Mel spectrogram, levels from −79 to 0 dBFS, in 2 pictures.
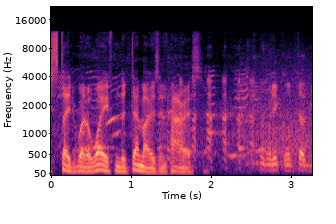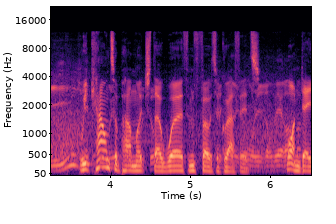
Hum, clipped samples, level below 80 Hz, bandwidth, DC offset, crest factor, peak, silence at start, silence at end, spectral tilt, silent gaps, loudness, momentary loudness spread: none; under 0.1%; -46 dBFS; 12.5 kHz; under 0.1%; 18 dB; -2 dBFS; 0 s; 0 s; -4.5 dB/octave; none; -19 LUFS; 8 LU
